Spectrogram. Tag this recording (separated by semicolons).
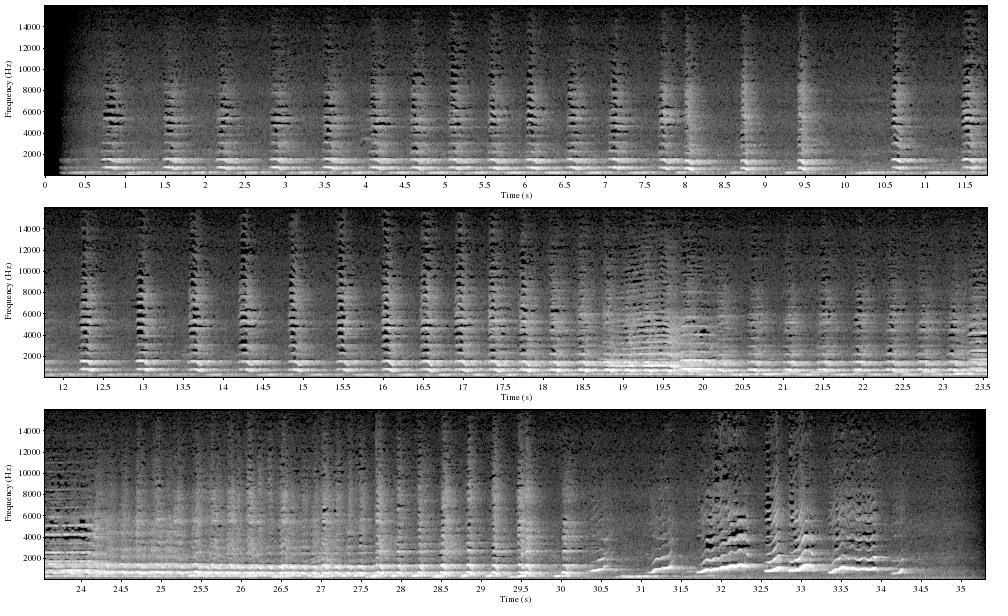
ape; asia; exotic; field-recording; gibbon; island; jungle; monkey; primates; rainforest; siamang; tropical; waterfall; zoo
